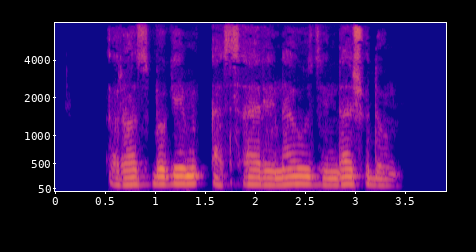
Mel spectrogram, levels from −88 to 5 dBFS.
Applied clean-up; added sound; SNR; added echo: none; none; none; none.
